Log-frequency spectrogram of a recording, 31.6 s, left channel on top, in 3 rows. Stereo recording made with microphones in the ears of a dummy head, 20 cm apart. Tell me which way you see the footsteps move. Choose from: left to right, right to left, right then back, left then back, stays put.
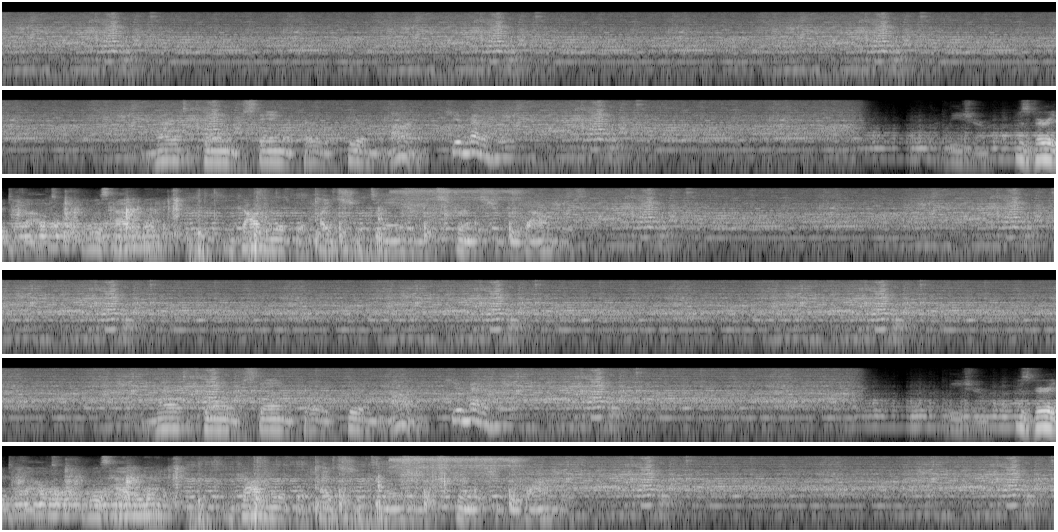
left to right.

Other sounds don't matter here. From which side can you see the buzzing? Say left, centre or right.
centre.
